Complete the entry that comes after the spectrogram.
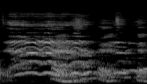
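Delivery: put-on soothing child. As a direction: coo it gently to a scared child. Player soothing crying child character.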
